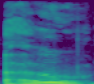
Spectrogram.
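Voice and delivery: loud surprised granny. Acted. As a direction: gasp it out loud. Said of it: "Granny Pig said".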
